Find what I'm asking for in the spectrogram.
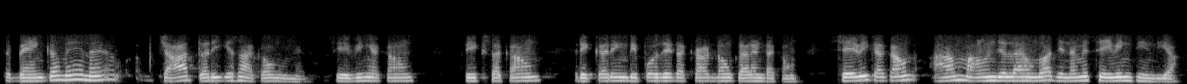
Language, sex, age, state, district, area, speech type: Sindhi, male, 18-30, Gujarat, Surat, urban, conversation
